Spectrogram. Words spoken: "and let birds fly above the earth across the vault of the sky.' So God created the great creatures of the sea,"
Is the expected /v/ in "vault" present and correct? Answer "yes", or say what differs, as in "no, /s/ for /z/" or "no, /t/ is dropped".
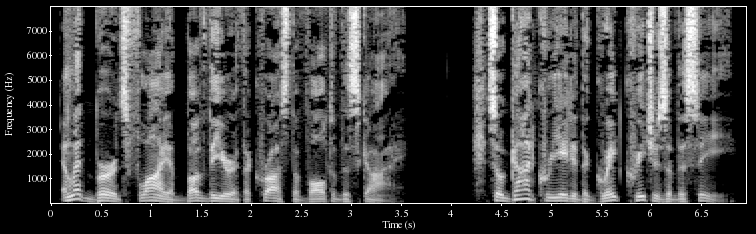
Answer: yes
